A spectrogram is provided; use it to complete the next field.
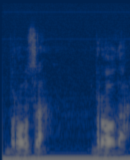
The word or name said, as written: broza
